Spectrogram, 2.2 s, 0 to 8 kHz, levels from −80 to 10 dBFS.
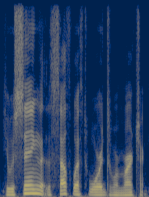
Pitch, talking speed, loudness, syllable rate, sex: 120 Hz, 240 wpm, -19 LUFS, 5.7 syllables/s, male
